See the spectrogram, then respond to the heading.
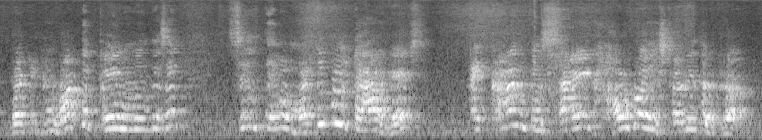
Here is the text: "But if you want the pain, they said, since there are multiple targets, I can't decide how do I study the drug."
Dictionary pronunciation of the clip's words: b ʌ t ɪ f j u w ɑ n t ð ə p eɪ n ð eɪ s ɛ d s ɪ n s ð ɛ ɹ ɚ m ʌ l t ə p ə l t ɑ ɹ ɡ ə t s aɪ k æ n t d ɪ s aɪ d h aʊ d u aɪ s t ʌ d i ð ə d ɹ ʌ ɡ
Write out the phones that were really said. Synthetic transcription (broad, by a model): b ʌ t ɪ f j u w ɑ t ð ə p eɪ n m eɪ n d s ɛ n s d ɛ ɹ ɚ m ʌ l t ə p ə l t ɑ ɹ ɡ ə t s aɪ k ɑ n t d ɪ s aɪ d h aʊ d u aɪ s t ʌ d i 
